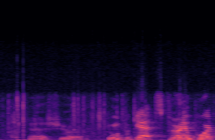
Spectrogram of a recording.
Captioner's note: paper crinkling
